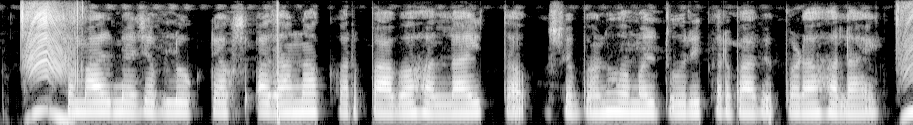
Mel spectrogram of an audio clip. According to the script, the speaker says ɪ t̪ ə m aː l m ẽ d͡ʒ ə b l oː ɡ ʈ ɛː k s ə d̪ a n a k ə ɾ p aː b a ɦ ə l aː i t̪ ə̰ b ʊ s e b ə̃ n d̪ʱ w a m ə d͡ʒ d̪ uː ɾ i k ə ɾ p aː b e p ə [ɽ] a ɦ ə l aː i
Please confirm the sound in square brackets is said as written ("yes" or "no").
yes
